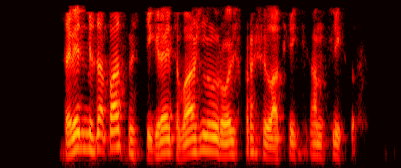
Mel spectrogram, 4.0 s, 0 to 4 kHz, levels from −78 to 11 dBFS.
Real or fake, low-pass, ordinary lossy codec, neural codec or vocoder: fake; 3.6 kHz; MP3, 32 kbps; codec, 16 kHz, 16 kbps, FunCodec, trained on Chinese and English, 50 frames a second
